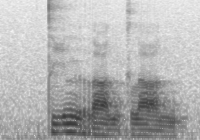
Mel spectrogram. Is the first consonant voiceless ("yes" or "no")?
yes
